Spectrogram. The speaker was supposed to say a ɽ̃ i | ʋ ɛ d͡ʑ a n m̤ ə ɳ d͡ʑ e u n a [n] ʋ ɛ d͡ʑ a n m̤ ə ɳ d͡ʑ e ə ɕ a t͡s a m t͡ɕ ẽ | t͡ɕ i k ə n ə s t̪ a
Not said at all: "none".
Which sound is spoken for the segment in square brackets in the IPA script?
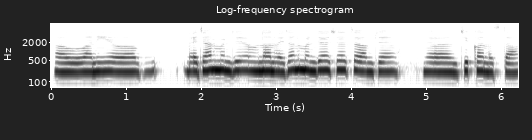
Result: n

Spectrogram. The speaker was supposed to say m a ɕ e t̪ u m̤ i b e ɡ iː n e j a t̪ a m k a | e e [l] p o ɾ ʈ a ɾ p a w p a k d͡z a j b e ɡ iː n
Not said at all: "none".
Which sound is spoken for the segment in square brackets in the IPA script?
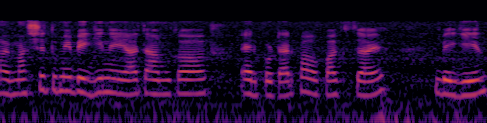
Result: ɾ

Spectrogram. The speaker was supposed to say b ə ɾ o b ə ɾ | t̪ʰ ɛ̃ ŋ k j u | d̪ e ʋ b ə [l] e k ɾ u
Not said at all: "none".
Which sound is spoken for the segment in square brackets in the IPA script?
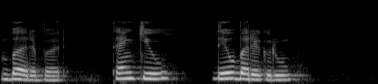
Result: ɾ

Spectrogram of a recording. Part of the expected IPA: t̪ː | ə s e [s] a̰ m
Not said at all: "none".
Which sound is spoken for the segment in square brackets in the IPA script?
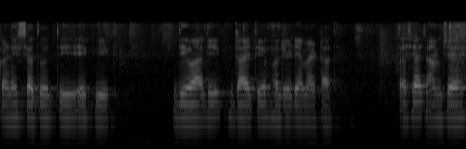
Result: t͡s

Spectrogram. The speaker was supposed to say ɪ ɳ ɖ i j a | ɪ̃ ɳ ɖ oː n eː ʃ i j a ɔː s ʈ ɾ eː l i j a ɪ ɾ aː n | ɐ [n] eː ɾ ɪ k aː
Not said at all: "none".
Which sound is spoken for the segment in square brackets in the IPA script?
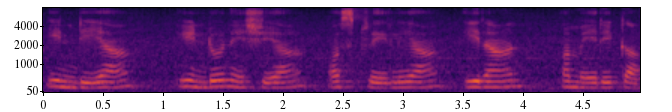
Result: m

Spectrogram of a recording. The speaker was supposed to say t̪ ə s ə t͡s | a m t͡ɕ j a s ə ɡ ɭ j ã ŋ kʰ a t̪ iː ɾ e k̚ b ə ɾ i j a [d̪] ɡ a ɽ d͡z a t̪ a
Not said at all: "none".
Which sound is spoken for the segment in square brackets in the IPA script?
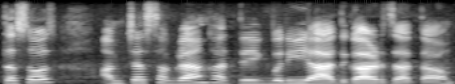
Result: d̪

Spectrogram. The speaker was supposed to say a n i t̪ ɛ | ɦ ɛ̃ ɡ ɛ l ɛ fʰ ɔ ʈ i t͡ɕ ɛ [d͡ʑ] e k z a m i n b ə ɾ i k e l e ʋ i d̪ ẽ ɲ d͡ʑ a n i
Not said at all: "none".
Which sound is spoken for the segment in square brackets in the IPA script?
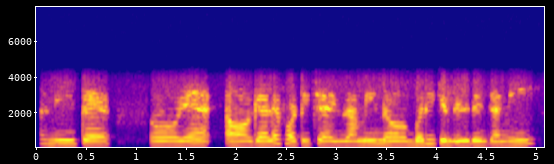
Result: none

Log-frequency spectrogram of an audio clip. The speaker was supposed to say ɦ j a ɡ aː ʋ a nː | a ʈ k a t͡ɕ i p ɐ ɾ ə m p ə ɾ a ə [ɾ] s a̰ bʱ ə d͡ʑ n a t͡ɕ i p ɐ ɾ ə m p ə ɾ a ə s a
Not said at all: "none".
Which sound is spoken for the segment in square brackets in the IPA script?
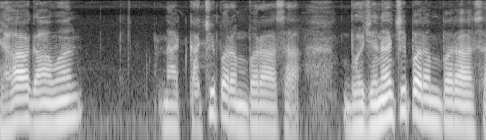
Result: none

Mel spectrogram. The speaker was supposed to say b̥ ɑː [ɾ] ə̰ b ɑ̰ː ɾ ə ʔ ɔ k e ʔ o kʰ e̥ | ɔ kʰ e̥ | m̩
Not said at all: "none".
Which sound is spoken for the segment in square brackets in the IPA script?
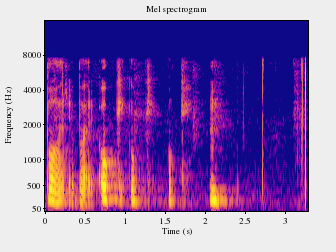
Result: ɾ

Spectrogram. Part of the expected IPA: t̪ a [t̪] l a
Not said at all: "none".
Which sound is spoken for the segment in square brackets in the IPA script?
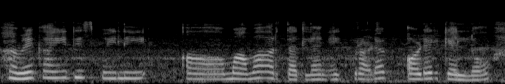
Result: t̪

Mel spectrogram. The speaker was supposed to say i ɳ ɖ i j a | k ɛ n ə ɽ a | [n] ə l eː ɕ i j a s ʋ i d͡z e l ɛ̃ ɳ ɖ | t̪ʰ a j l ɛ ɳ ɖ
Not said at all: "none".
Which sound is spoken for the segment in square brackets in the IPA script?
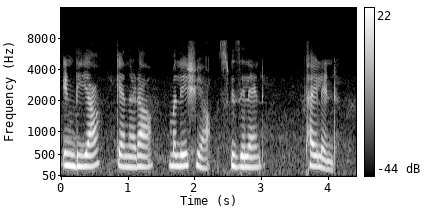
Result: m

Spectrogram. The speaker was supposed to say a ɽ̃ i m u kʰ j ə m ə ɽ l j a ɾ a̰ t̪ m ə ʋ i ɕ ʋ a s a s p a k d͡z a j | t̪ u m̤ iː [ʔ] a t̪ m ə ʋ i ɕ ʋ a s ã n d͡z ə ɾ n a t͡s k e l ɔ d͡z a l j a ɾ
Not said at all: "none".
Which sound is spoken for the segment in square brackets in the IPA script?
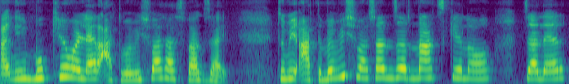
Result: ʔ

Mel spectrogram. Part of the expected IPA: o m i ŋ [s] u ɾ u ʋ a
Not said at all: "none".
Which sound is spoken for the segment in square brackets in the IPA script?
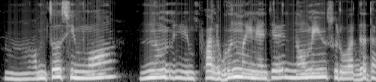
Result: s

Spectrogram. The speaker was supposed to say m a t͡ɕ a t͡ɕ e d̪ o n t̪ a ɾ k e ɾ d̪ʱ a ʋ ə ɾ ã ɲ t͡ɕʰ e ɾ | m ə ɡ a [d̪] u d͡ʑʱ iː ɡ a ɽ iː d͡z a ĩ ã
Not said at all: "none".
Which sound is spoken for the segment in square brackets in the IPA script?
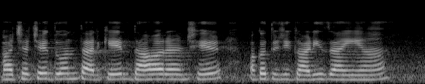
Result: t̪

